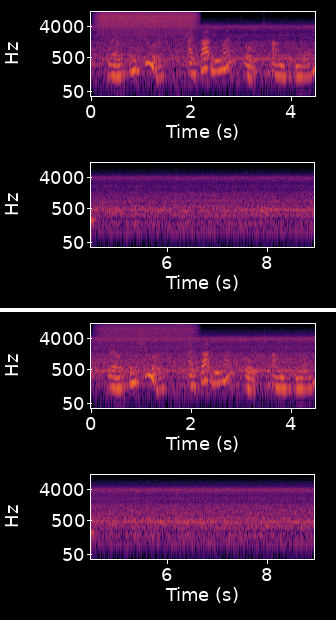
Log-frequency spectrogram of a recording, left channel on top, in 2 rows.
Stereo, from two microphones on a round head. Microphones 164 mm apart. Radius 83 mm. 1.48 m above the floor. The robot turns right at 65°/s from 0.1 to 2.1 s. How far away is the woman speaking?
About 3.5 m.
